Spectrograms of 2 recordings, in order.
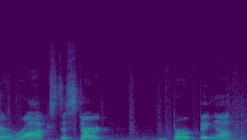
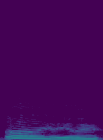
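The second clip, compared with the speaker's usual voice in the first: mock crying; 6 semitones higher, 7 dB quieter, slower than usual. Mock lament after dying.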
